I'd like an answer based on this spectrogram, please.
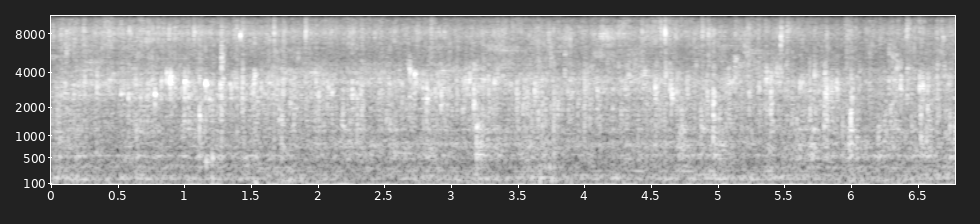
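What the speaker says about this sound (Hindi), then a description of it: "इस तरीके से टमाटरों को हम हल्का फ्राई करेंगे।" Tomatoes frying lightly in a pan, a soft, even sizzle and crackle heard close, steady for several seconds with faint stirring sounds underneath.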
